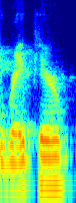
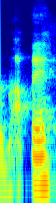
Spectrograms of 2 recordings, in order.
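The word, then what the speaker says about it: rabe: Those are from Puglia, and they make these with broccolini, like these broccoli, I think it's called broccoli rapier, or rape is actually how it's pronounced.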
